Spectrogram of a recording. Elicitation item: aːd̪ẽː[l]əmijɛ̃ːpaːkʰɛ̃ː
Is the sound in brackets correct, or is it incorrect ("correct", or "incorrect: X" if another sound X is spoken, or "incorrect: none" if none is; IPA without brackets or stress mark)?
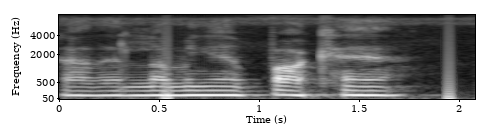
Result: correct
